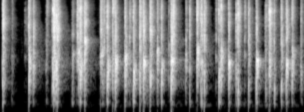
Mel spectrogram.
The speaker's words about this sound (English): Everybody clap.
